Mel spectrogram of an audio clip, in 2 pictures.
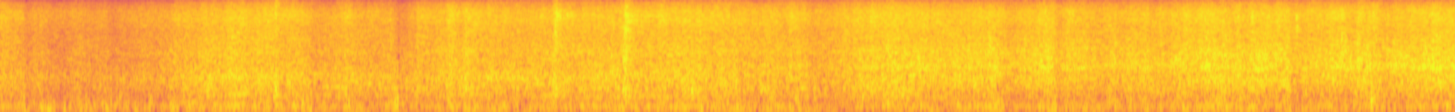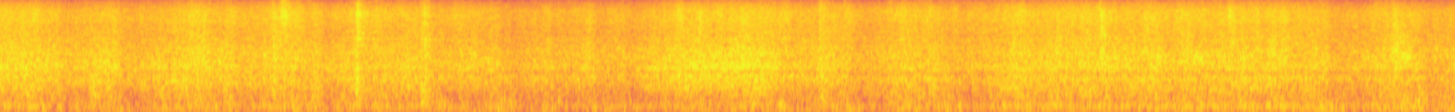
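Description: Passenger car of a diesel-hauled excursion train rolling along the track, heard from an open window: a steady rumble and rattle of wheels on rails, with scattered clicks over the rail joints.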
